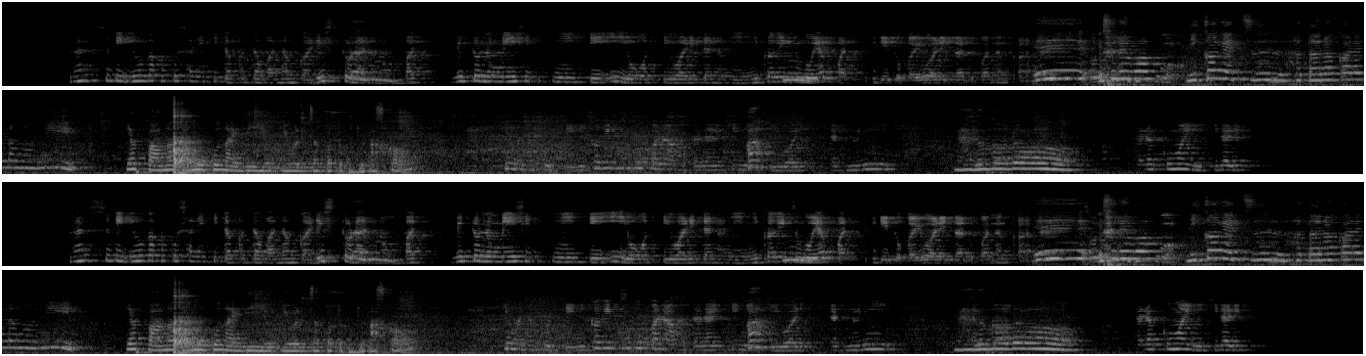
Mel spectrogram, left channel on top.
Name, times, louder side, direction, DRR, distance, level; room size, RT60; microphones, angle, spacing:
voice 1, 0.7-4.2 4.5-10.6 10.9-11.1 11.5-11.7 12.6-12.8 17.3-17.5 18.6-22.6 23.3-23.7 25.0-26.0, right 2 dB, 35° right, 0 dB, 2.4 m, -44 dB
voice 2, 3.5-3.9 7.8-8.1 10.3-11.5 11.8-14.3 14.9-16.8 17.1-17.7 21.1-21.2 23.1-24.4, equal, 15° left, 0 dB, 1.8 m, -38 dB
sound 1, 10.2-25.0, left 1 dB, 55° left, 6.7 m, -46 dB
27.0 x 13.5 x 2.8 m, 0.67 s
head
